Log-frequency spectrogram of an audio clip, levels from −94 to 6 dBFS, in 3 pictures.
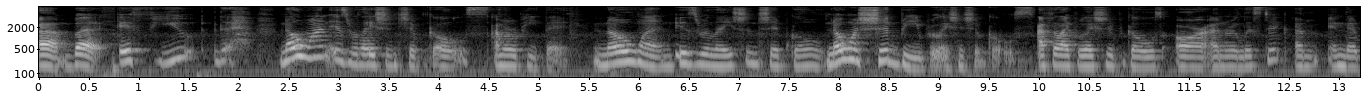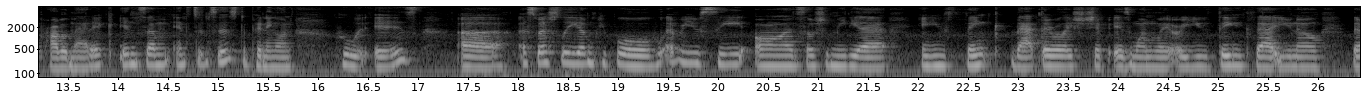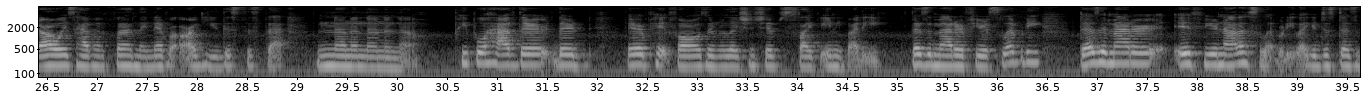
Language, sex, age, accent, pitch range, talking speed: English, female, 20-39, American, 160-190 Hz, 170 wpm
